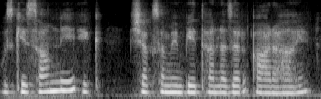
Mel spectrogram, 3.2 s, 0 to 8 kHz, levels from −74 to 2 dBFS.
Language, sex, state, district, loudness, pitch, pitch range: Hindi, female, Arunachal Pradesh, Papum Pare, -15 LUFS, 220 Hz, 210-235 Hz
